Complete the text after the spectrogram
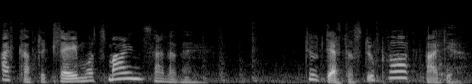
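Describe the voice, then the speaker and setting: A man's voice: fairly high pitch, wildly swooping pitch, measured pace, creaky, a bit bright, dull audio, a little hiss or hum, heavily acted. A man playing a possessive, sinister ghost in a radio drama, gloating and theatrical. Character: possessive, sinister male ghost claiming his bride.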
